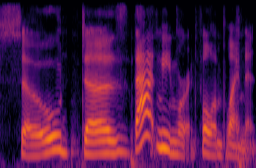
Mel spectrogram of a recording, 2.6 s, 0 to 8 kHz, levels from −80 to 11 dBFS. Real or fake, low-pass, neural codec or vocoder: fake; 7.2 kHz; codec, 16 kHz, 2 kbps, FunCodec, trained on Chinese and English, 25 frames a second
